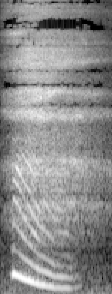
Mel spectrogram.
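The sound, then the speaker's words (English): A breath out during a guided breathing exercise: one soft, voiced sigh whose tone slides downward in pitch and slowly fades, faint and alone. “Breathe in and out. Breathe in and out.”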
